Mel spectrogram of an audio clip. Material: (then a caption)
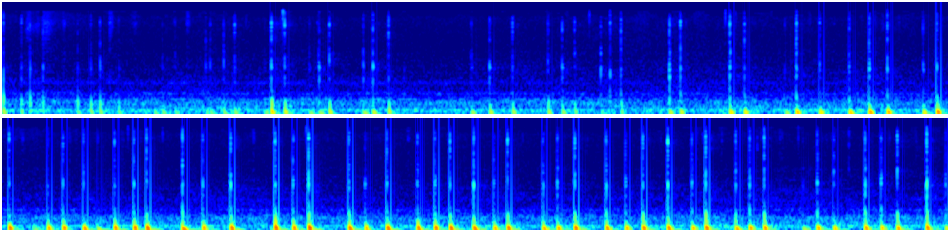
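Cork. A fingernail taps on toaster-shaped cork coasters, making soft, dull, low-pitched taps with almost no ring. The tapping starts sparse and gentle, then becomes a rapid, steady run of closely spaced taps in the second half.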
